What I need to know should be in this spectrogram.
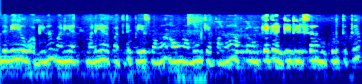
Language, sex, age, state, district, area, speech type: Tamil, female, 30-45, Tamil Nadu, Ariyalur, rural, spontaneous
